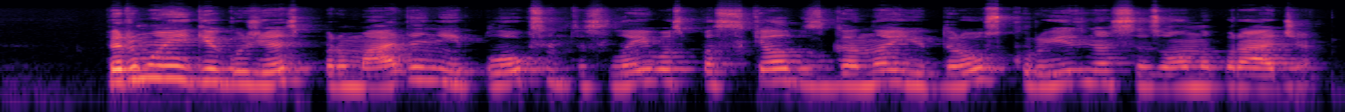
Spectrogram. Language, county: Lithuanian, Vilnius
